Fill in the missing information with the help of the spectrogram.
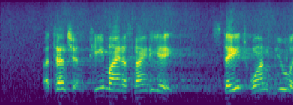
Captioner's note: man on PA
